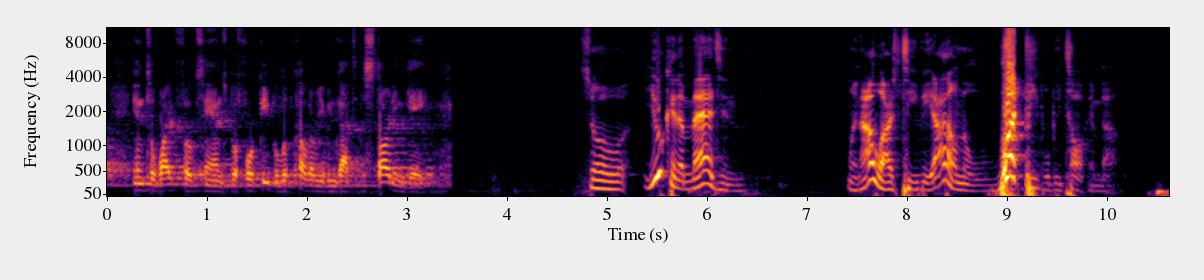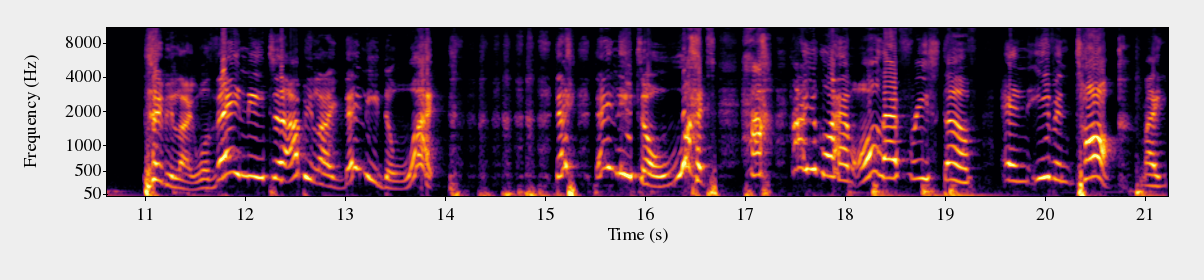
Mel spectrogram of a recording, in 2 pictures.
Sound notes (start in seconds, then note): 14.0 laughing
